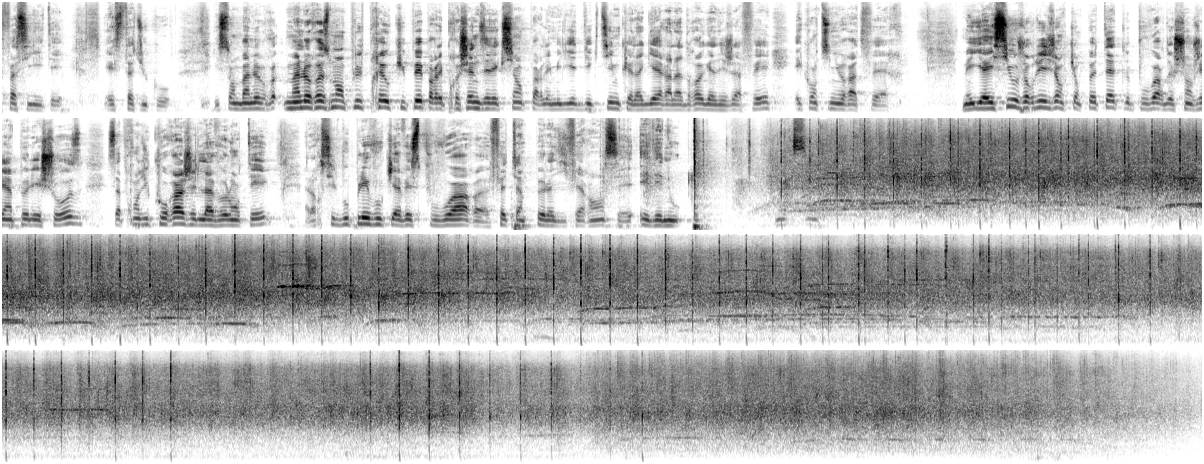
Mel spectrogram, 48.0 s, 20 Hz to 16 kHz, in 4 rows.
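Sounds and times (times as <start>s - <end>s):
large audience applauding: 18.4s - 48.0s
people calling out and cheering: 19.5s - 37.4s.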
